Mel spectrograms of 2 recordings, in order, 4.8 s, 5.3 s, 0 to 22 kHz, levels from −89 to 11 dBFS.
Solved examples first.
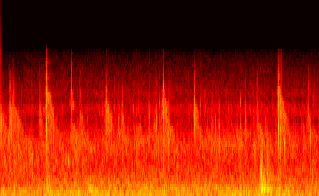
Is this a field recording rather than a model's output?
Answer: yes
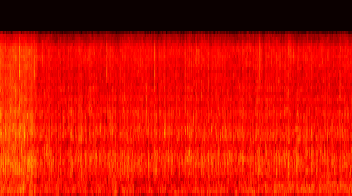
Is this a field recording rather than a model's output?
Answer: no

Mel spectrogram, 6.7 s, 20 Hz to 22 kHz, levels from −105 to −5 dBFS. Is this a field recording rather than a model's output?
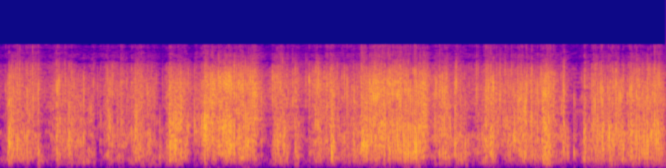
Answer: yes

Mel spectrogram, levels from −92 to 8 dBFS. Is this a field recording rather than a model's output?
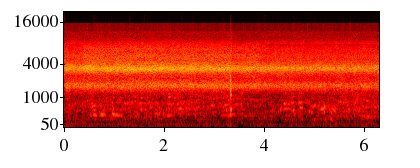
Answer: yes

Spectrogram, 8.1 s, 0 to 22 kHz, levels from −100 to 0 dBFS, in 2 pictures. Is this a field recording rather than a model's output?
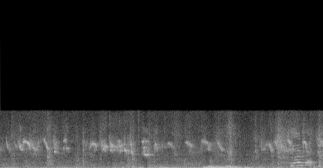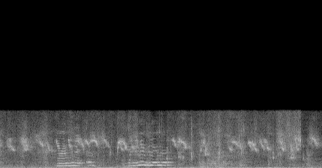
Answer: no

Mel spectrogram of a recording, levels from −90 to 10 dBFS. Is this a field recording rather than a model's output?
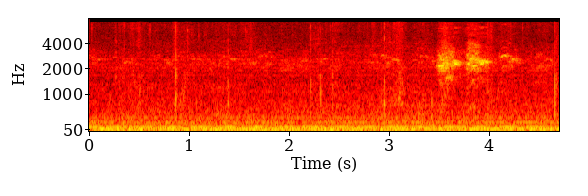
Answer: yes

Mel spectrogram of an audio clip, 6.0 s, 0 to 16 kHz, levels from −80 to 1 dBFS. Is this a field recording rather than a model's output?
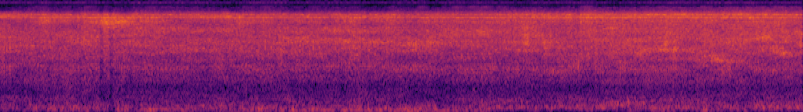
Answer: no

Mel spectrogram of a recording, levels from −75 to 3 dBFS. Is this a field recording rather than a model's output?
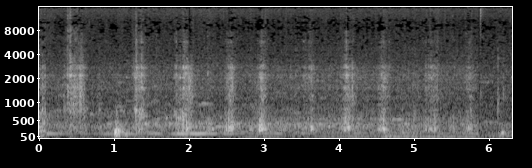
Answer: no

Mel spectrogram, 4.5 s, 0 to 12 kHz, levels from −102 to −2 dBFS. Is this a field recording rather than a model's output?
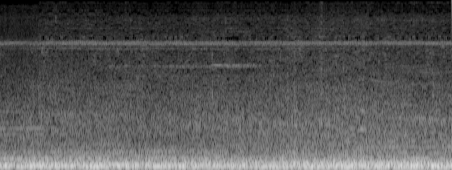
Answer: yes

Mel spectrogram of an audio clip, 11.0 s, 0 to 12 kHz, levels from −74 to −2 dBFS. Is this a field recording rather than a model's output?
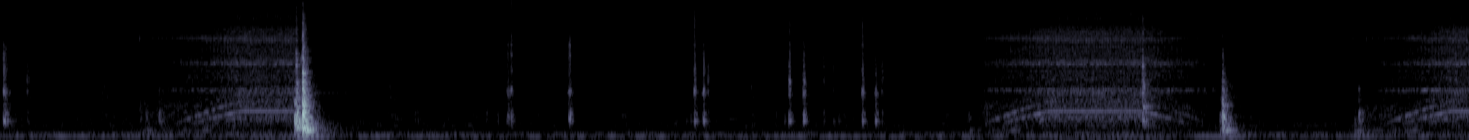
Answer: yes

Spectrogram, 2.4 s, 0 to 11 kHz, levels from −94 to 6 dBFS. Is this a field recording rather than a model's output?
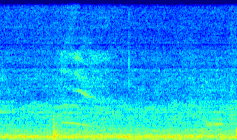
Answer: no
